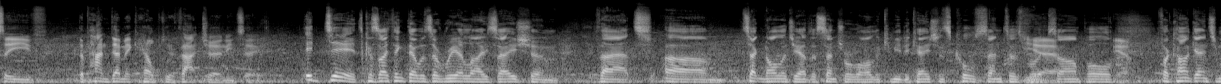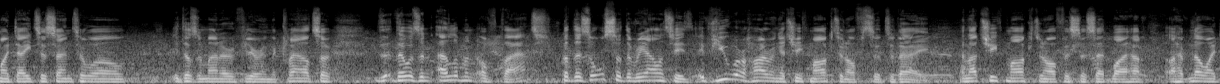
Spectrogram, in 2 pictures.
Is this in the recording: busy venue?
yes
